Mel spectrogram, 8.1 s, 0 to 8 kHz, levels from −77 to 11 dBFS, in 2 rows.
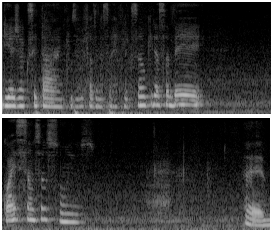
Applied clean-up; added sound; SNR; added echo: none; none; none; none.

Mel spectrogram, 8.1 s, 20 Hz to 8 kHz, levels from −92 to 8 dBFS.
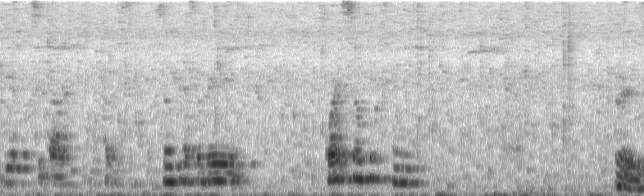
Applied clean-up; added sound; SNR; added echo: classical method WPE with log-MMSE.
